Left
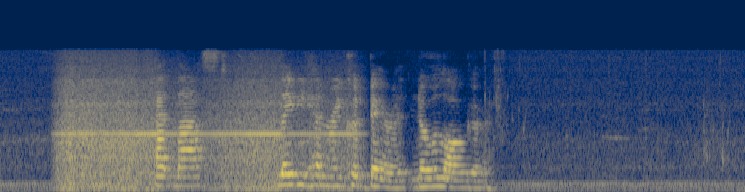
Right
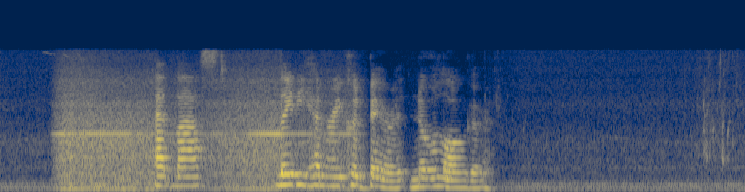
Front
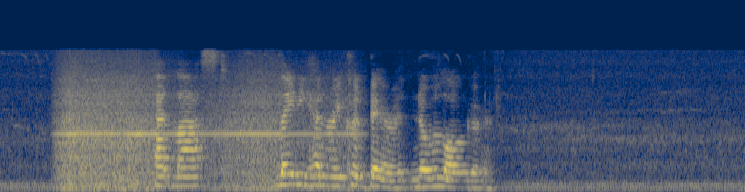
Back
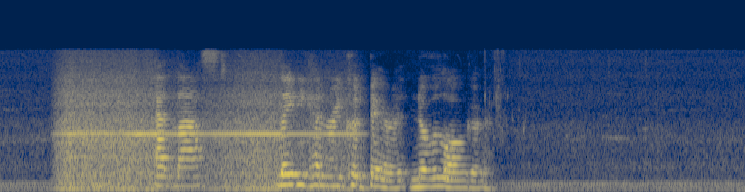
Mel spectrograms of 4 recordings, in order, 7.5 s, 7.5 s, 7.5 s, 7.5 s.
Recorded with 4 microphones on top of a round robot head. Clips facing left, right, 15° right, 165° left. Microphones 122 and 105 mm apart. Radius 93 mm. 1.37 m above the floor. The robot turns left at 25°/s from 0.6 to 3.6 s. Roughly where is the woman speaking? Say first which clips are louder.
Right 3 dB, front 1 dB; right.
